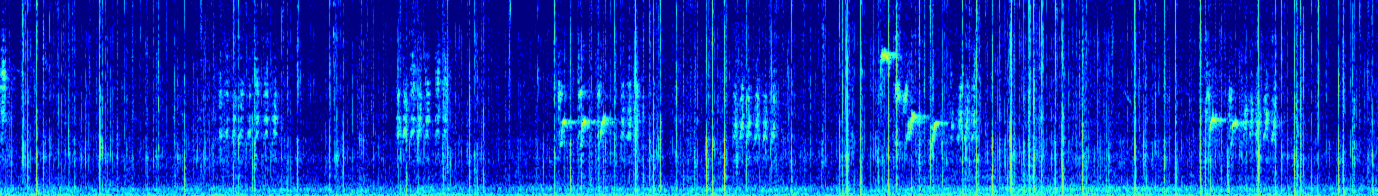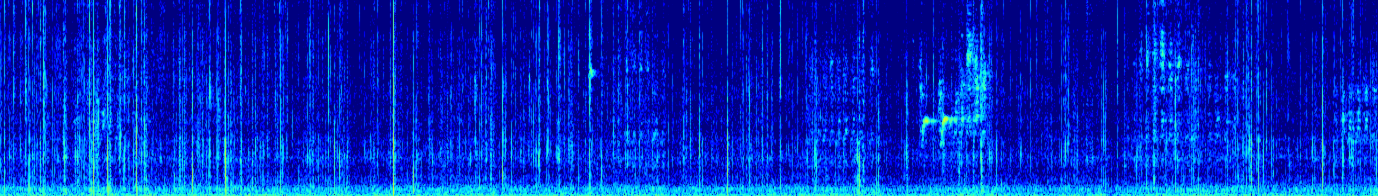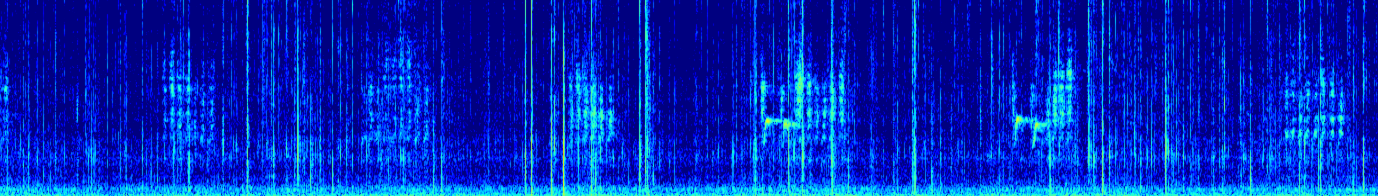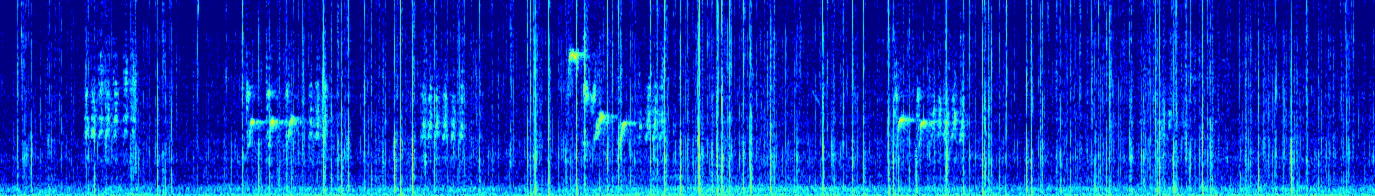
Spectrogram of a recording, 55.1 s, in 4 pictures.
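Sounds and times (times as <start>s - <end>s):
faint rain: 0.0s - 55.0s
small bird chirping: 2.0s - 3.0s, 3.9s - 4.7s, 5.5s - 10.4s, 11.1s - 13.8s, 21.8s - 23.9s, 25.0s - 26.4s, 27.1s - 27.8s, 29.1s - 29.8s, 31.1s - 32.0s, 33.1s - 33.8s, 35.1s - 36.1s, 37.6s - 38.6s, 40.2s - 41.2s, 42.1s - 43.0s, 43.7s - 46.2s, 46.8s - 51.4s.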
